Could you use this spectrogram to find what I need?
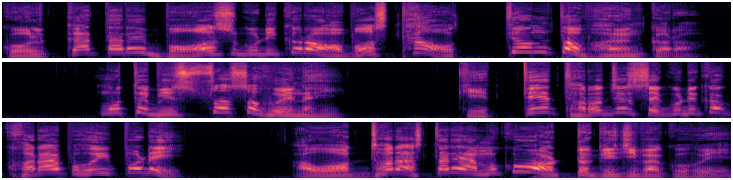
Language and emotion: Odia, disgusted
